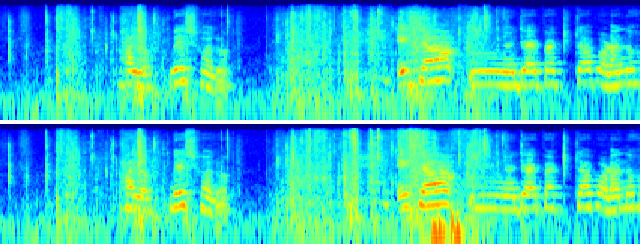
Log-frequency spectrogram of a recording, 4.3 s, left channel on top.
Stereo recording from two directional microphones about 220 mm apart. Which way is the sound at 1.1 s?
20° right (ahead or behind).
